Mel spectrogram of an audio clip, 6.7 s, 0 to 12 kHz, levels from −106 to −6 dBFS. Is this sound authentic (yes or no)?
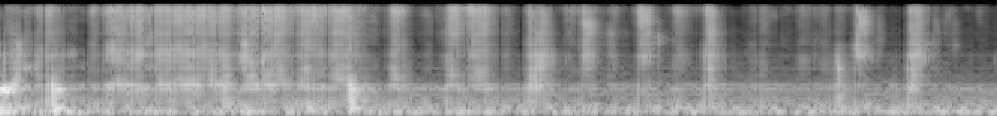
no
